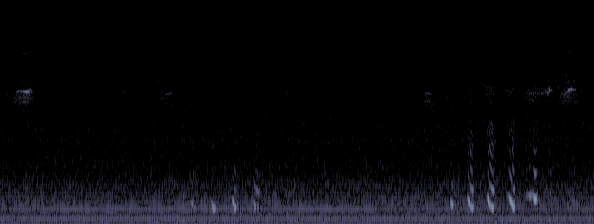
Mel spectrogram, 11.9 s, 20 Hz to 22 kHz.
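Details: Weimaraner named Jackson, frustrated after being stuck under a bed for 30 minutes, whimpers indoors: a few short, high, wavering whines around four seconds, then a quicker cluster of five or six near ten seconds, over a steady low mechanical hum.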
